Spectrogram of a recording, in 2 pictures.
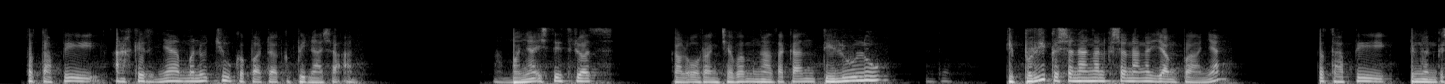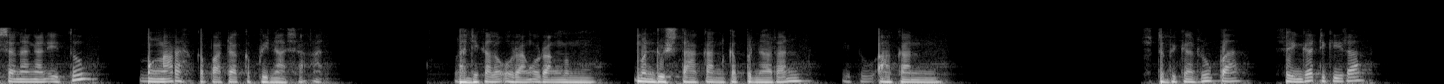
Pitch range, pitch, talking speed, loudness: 110-145 Hz, 120 Hz, 75 wpm, -21 LUFS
